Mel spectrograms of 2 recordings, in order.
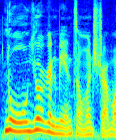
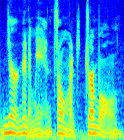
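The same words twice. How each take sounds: First: Quick bickering comeback, stronger; mock childish retort. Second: Put-on low, quick, muted kid's taunt; mock childish taunt. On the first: Other kid throws the rude words back, quick mock retort. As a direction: rattle off a kid's hurried counter-threat. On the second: Two kids waiting for the principal trade rude words, low quick taunt. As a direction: toss off a low, hurried playground threat. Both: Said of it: "said rude things to each other".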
